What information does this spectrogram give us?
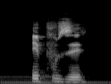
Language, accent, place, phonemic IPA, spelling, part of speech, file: French, France, Lyon, /e.pu.ze/, épousées, verb, LL-Q150 (fra)-épousées.wav
- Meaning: feminine plural of épousé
